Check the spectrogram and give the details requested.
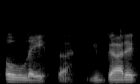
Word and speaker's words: Olathe: So tempting to say Olathe or Lathe, but it is Olathe.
